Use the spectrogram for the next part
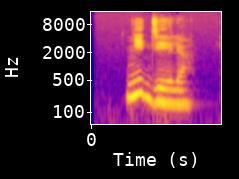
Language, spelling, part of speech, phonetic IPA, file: Russian, неделя, noun, [nʲɪˈdʲelʲə], Ru-неделя.ogg
- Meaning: 1. week 2. Sunday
